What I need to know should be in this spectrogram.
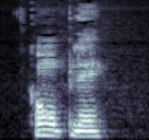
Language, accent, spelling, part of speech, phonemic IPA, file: French, Canada, complaît, verb, /kɔ̃.plɛ/, LL-Q150 (fra)-complaît.wav
- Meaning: third-person singular present indicative of complaire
